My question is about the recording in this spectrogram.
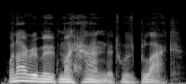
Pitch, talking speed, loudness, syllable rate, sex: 110 Hz, 260 wpm, -15 LUFS, 5.9 syllables/s, male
